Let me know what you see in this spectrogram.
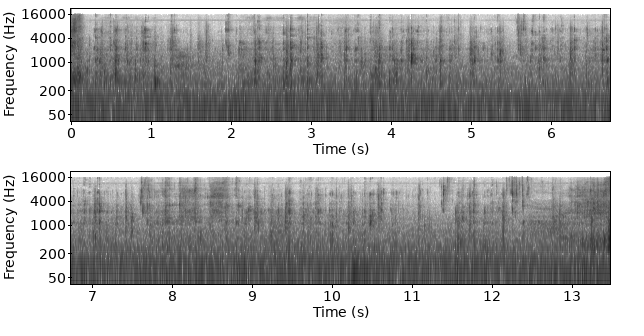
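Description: Close-miked chewing of tteokbokki rice cakes in spicy sauce: soft, wet mouth sounds with many small irregular clicks.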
